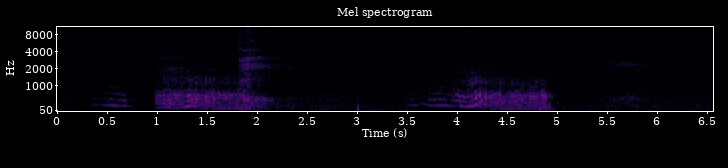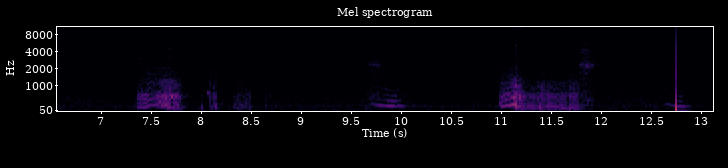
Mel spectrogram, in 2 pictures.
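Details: Pug snoring, said to be still awake: irregular rattling, snorting breaths through a narrowed airway, typical of a flat-faced dog.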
